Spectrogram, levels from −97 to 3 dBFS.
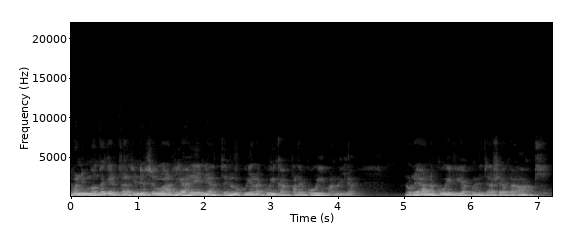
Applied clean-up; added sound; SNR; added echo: none; none; none; reverberation time 0.6 s.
